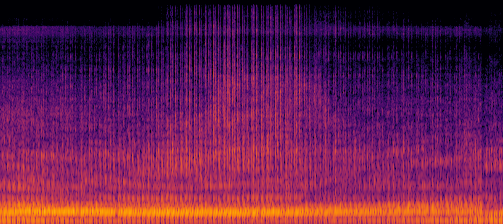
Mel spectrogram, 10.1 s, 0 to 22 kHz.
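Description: A loud, lifted Polaris Sportsman 1000 ATV with portal gear lifts idles steadily and continuously with a rough, low rumble, close by and without speech.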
